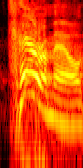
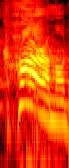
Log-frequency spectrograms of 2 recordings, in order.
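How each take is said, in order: First: CARAMEL with first syllable like "care", loud; CARE-a-mel. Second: CARAMEL with a broad "car" first syllable; CAR-a-mel. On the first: Polling the congregation on CARAMEL, said loudly as CARE-a-mel. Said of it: "If you say". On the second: Polling the congregation on CARAMEL, said as CAR-a-mel. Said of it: "If you say caramel". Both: Shown as a demonstration.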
